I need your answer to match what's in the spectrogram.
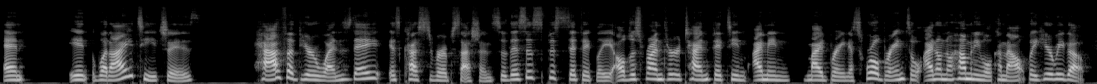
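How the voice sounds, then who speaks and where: A woman business coach talking as a podcast guest, animated, rambling and heartfelt. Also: mid-range voice, brisk, dry recording, studio quality. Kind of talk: casual interview talk.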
